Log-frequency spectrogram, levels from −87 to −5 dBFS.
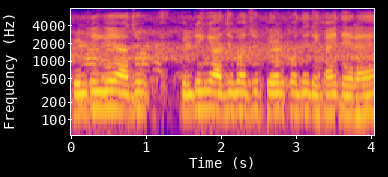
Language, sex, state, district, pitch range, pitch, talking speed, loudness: Hindi, male, Gujarat, Valsad, 140-150 Hz, 145 Hz, 190 wpm, -15 LUFS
